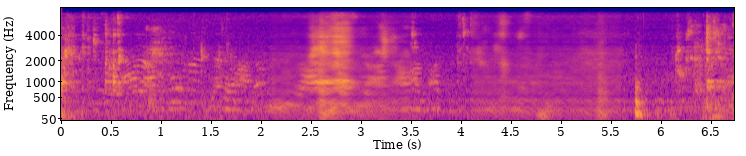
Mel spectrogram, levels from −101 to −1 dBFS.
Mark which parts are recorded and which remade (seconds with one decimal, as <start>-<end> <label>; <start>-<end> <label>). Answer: 0.0-2.1 recorded; 2.1-3.5 remade; 3.5-4.1 recorded; 4.1-5.6 remade; 5.6-6.7 recorded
